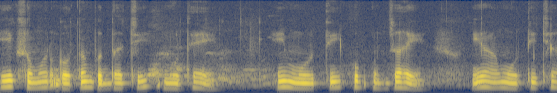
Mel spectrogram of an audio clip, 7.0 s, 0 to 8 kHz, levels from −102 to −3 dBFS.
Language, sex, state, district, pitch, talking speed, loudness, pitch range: Marathi, male, Maharashtra, Sindhudurg, 125 Hz, 120 wpm, -19 LUFS, 115-135 Hz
